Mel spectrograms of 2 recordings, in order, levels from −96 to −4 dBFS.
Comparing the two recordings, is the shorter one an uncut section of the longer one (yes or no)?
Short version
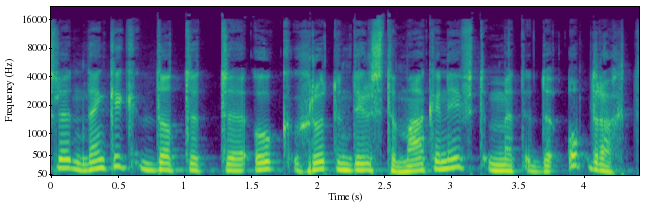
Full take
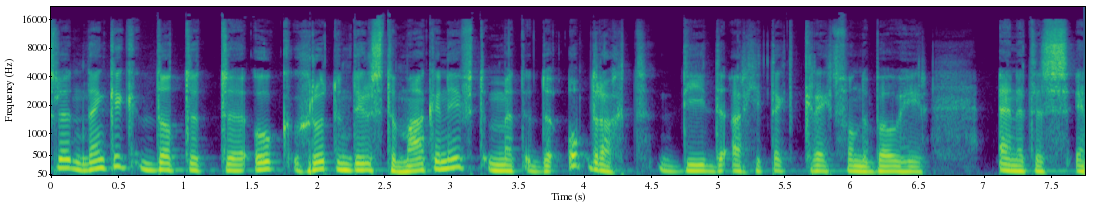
yes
